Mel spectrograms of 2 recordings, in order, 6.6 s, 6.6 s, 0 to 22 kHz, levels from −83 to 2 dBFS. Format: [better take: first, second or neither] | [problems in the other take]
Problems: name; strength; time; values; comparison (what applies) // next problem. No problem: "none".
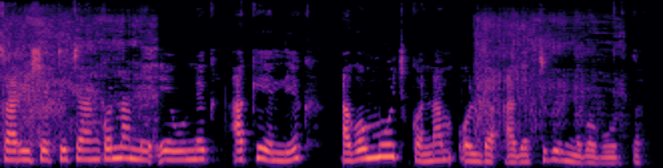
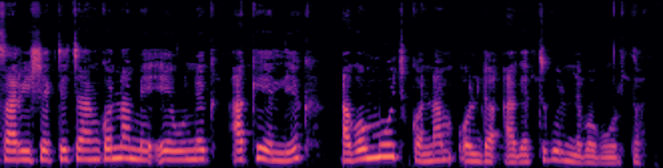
second | noise reduction (classical method log-MMSE)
